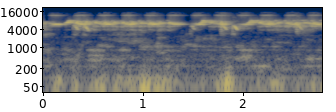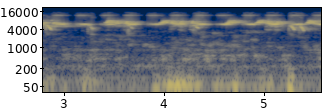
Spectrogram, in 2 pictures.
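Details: Vigorous white-eye song: high, sibilant chirping notes run together in fast bursts, with brief dips between runs and soft low rumbling underneath.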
